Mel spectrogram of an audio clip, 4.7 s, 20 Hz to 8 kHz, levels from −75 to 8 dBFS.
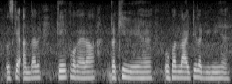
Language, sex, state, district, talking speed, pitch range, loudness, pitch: Hindi, female, Bihar, Darbhanga, 155 wpm, 170-185 Hz, -17 LUFS, 175 Hz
